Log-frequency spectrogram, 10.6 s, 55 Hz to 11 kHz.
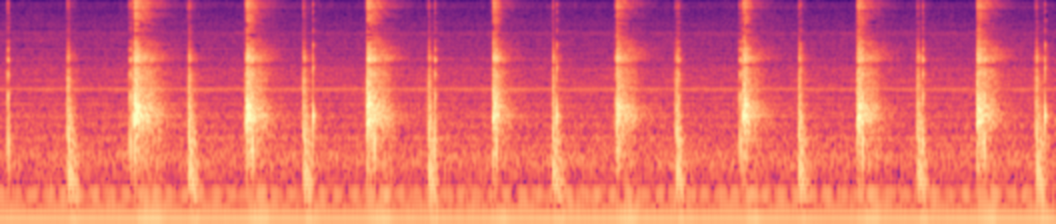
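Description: Artiphon Orba's metronome clicking at a steady pace of about 100 beats a minute, every other click louder with a short ringing tail, while a drum loop is being recorded.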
